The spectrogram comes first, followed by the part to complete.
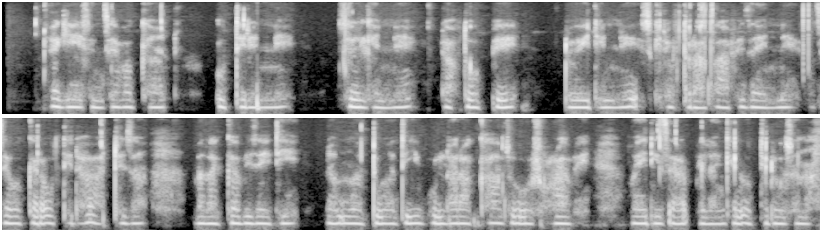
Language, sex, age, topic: Gamo, female, 18-24, government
